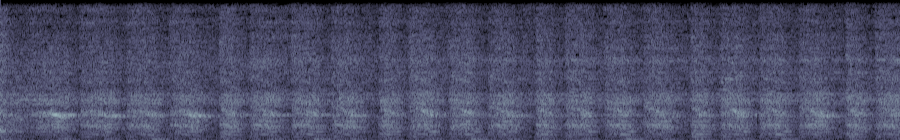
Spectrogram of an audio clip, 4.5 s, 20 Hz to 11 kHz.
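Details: Plymouth Neon sat at least 8 years, throttle held open with carb cleaner fed: even cranking about five compressions a second, no firing; crank no start, later traced to missing fuses.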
